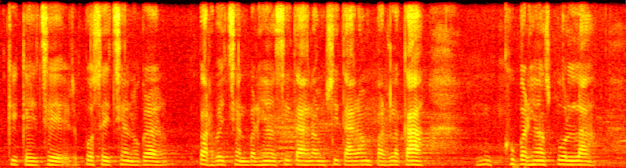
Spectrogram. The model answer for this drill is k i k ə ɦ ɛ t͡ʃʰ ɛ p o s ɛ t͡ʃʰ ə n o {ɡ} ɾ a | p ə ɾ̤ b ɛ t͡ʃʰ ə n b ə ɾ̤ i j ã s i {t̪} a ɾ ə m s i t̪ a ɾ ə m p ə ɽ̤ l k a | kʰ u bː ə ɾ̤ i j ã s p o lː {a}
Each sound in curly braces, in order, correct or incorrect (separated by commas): incorrect, correct, correct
